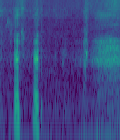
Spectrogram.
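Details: A donkey on rural off-grid property with a pond gives two short, rough, honking bursts of its bray, close together.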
